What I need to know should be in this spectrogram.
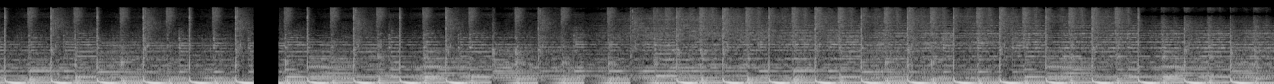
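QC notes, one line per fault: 2.53–2.79 s, rebuffering stall: the player runs out of downloaded audio and waits, so the sound drops to silence, then resumes exactly where it stopped, adding about a quarter second.
11.40–12.75 s, channel delay (comb filtering): one channel arrives a tiny fraction of a millisecond late, consistent with a two-sample offset, and the mono sum cancels near 10 kHz, dulling the top end.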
